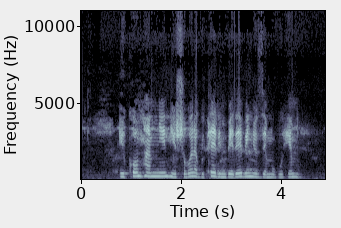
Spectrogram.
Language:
Kinyarwanda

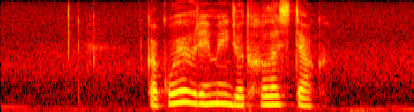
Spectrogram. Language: Russian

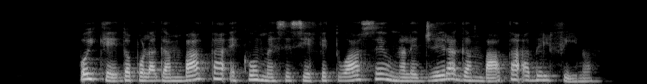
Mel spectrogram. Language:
Italian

